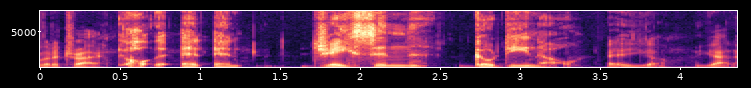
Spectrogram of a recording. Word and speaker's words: Godinho: And Jason Godinho. There you go. You got it. I nailed it. You nailed it. I get people saying Godinho. Oh, God. Godinho. There's no tilde over the N.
